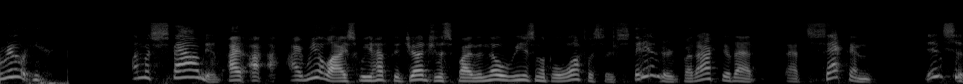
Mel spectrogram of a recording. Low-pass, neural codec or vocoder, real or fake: 7.2 kHz; codec, 16 kHz, 2 kbps, FreqCodec, larger model; fake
